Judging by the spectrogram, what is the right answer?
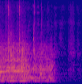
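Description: A sewing machine stitching a patchwork quilt block, a soft close mechanical whir that runs for about a second and then stops, leaving a faint quiet tail.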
